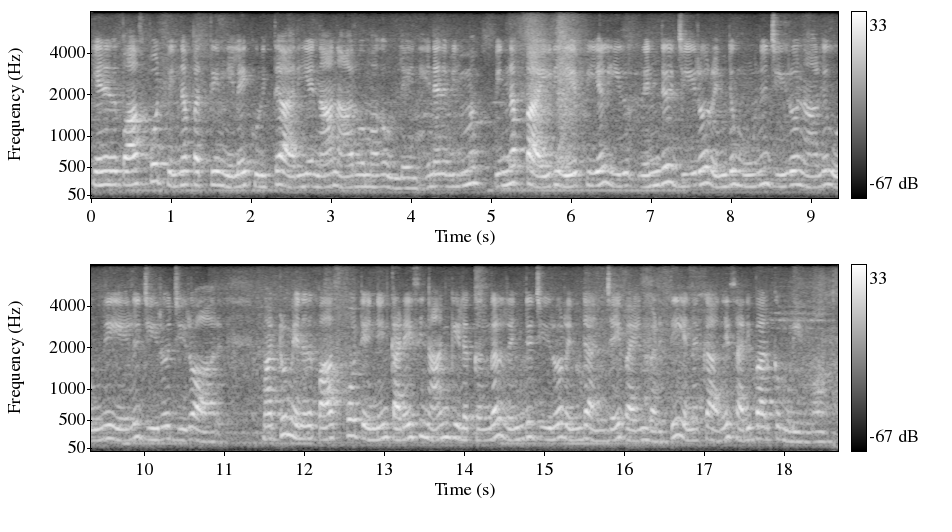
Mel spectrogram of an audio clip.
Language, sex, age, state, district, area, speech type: Tamil, female, 30-45, Tamil Nadu, Madurai, urban, read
